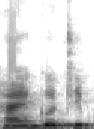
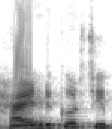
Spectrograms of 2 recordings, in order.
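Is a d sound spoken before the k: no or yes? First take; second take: no; yes. First: No d sound is pronounced before the k. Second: A d sound is pronounced before the k. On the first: The speaker calls it right. "इसे बोलते हैं हैंकरचीफ" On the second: The speaker calls it wrong. "इसे हम हैंडकरचीफ नहीं बोलेंगे"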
